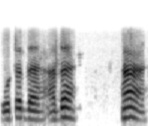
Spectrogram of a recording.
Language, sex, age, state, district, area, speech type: Kannada, male, 18-30, Karnataka, Dharwad, rural, conversation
